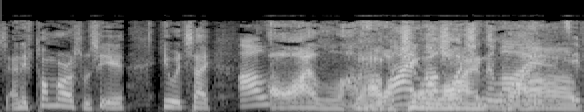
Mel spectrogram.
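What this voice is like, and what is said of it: Imitates another person's voice. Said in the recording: “that's probably the best impression I've heard of Tom for quite some time”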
